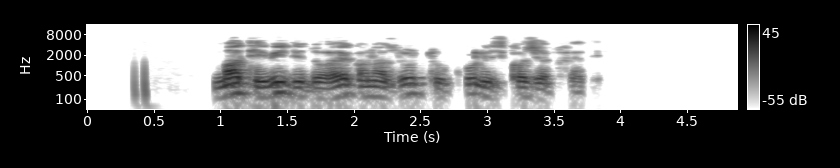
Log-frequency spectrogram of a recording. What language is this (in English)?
Laz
